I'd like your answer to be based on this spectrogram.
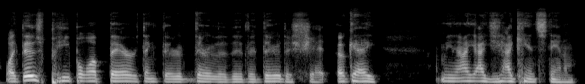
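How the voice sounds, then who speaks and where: A man's voice: medium pitch, normal speed, a little mellow, no echo. A man hosting a casual podcast, rambling and stammering as he rants about sports rivals. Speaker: podcast host. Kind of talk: casual live-stream chat.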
